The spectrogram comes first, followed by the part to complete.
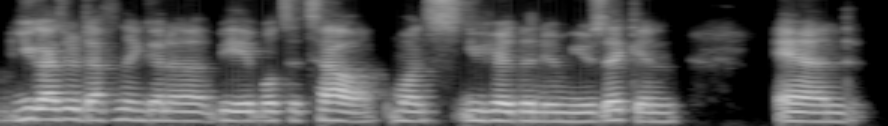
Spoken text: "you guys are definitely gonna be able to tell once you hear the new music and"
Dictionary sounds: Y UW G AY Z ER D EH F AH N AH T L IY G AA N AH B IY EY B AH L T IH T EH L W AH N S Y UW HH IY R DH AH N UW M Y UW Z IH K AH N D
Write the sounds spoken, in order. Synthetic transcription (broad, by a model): Y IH G AY Z ER D EH F AH N AH T L IY G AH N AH B IY EY B L T IH T EH L W AH N S Y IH HH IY R DH AH N UW M Y UW Z IH K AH N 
